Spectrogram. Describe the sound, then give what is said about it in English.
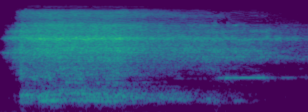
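A single deep breath in during a guided meditation, an airy hiss that swells quickly and then slowly fades over about a second and a half, with no talking. “Again, deep breath in.”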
